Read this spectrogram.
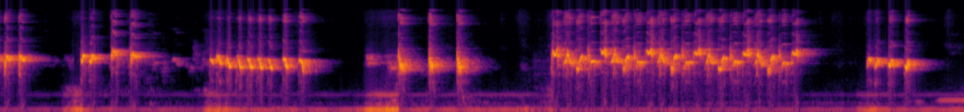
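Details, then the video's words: Loud 'ngeplong' song of a sooty-headed bulbul, played to draw others into singing: short whistled notes and chattering trills, then a long rapid warbling phrase, with a low hum underneath. "Trucukan gacor Ngeplong Garuda Suara KERAS - Pancingan Trucukan agar Bunyi dan Gacor"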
